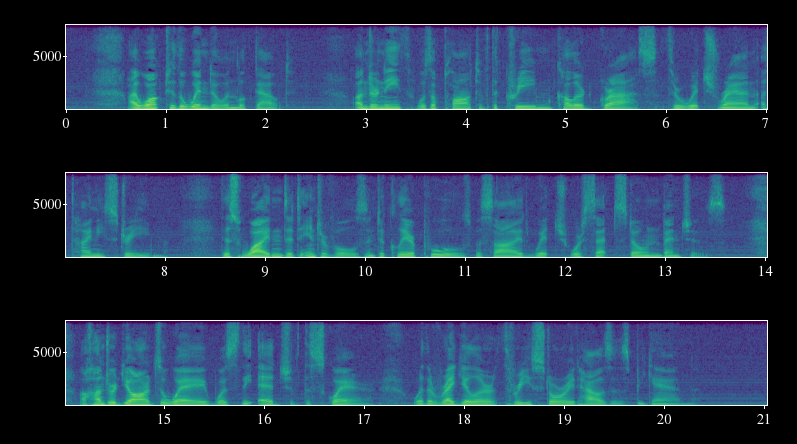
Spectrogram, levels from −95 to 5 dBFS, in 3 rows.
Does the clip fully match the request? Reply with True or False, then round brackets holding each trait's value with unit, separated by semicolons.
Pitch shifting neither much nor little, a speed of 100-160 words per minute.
True (3.3 semitones; 150 wpm)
